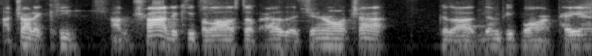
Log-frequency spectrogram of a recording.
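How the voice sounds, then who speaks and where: A man speaks with a Louisiana accent. His pace is moderate. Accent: Louisiana Southern US. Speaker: wrestling podcast host. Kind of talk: live podcast recap chat. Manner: casual, halting with fillers.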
